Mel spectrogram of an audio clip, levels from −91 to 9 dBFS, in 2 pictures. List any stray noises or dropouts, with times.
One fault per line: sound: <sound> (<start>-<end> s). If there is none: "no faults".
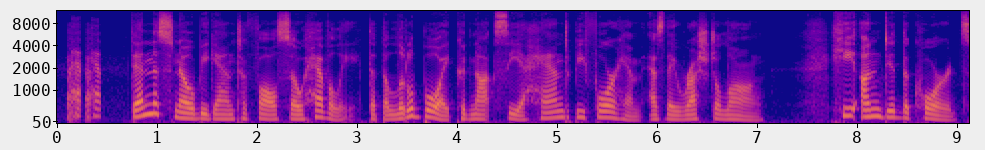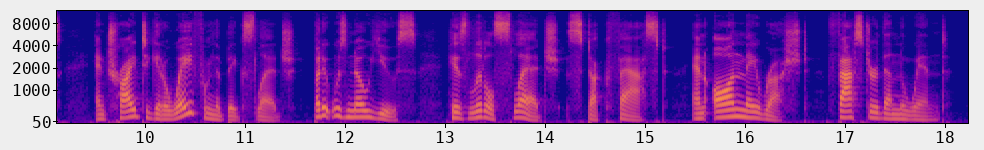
sound: laugh (0.1-0.4 s)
